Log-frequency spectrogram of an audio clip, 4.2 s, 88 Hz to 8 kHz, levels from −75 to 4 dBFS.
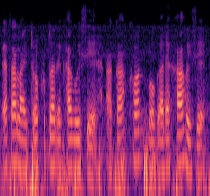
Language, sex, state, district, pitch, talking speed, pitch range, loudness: Assamese, female, Assam, Sonitpur, 170 Hz, 140 wpm, 165-185 Hz, -19 LUFS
